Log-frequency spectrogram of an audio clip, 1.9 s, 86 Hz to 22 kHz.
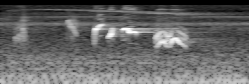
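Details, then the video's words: Caged red-whiskered bulbul used as a decoy to lure wild birds; a large, big-crested wild bird came in quickly. A brief phrase of liquid, warbled whistles, quickly rising and falling, with a faint low rumble beneath. "ต่อนกกรงดอกแตง (ไอ้ทอง) ตัวที่ 10 นกป่าลูกเสอมาไวมาก ตัวใหญ่ บัวใหญ่ เพลงดี"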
